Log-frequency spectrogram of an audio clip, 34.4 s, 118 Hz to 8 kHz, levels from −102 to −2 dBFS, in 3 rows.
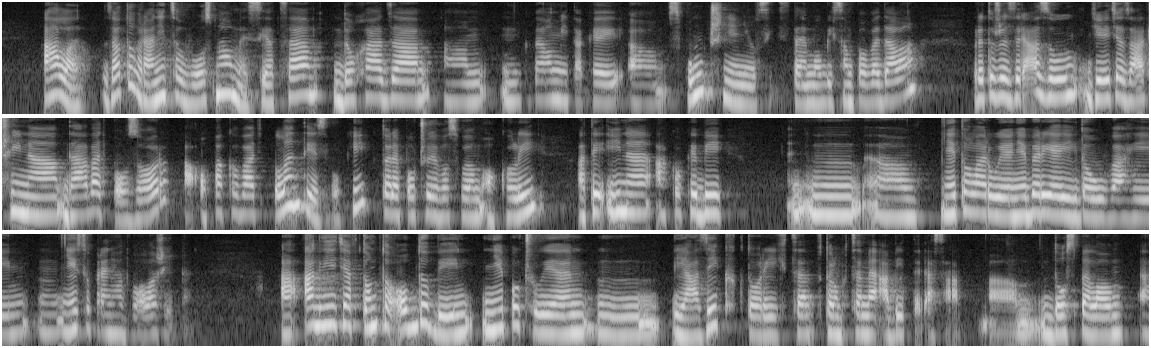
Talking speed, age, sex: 110 wpm, 30-49, female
